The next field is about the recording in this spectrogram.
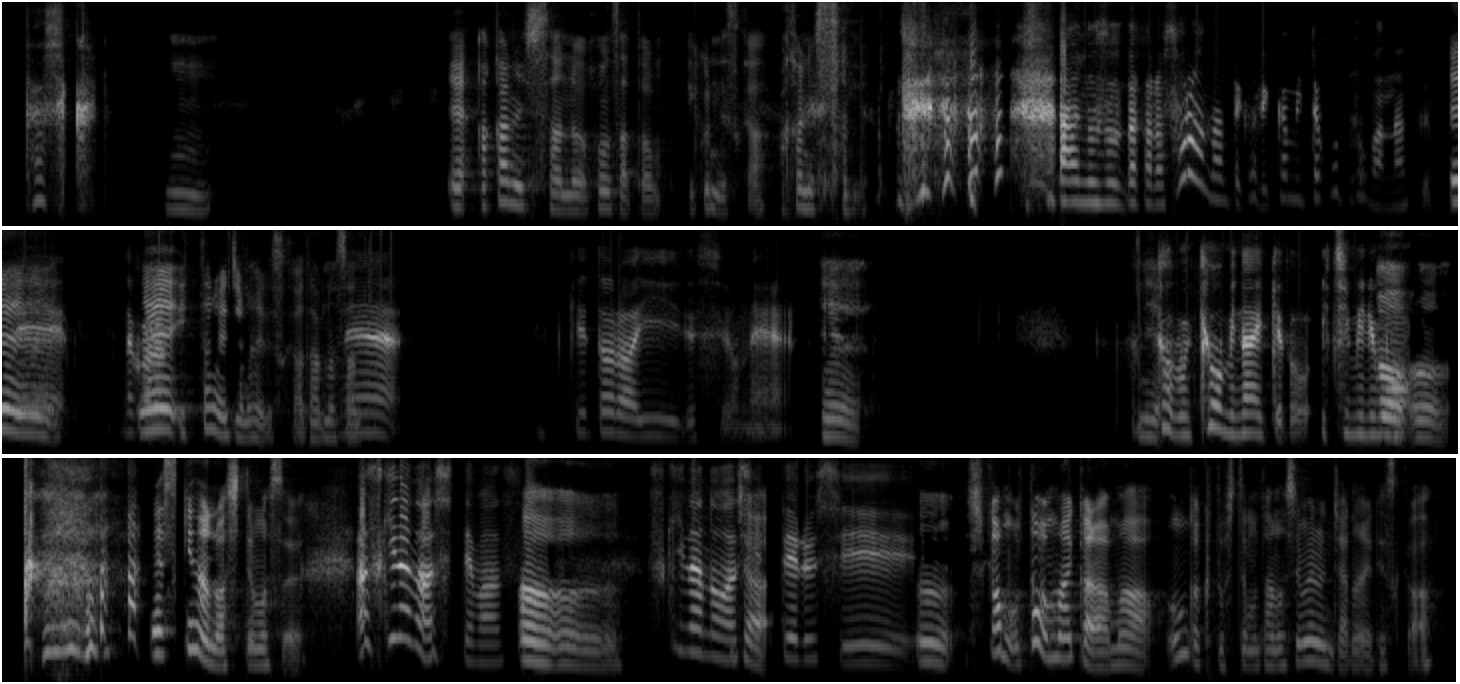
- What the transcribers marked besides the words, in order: laughing while speaking: "赤西さん"; laugh; chuckle; laugh
- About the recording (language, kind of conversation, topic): Japanese, unstructured, コンサートやライブに行ったことはありますか？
